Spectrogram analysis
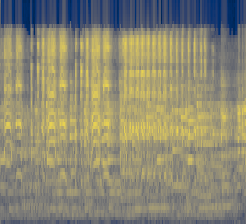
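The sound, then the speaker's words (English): A cartoon woodpecker's signature laugh from an American cartoon: a loud, high-pitched, rapid staccato cackle with a whinnying quality, repeating continuously with no talking. “I've done some digging and I have found Woody Woodpecker. Here he is.”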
